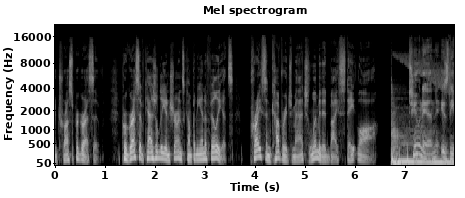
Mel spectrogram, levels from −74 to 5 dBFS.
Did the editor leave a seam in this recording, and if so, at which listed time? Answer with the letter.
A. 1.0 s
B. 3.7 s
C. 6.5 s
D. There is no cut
C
